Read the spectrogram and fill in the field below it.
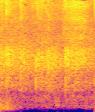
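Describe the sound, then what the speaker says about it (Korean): An audience applauds to welcome a guest onto a stage, a steady broadband patter of many hands clapping with a few louder bursts and no voices over it. "우리 박수로 한번 맞이하겠습니다."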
